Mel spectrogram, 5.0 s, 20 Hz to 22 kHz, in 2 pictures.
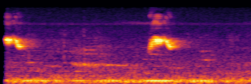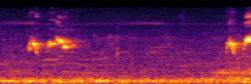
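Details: Red-whiskered bulbul at a trapping site with a decoy bird, recorded 30 May 2016; short bright chirped notes repeated every second or so, spaced irregularly over a steady low rumble of background noise.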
